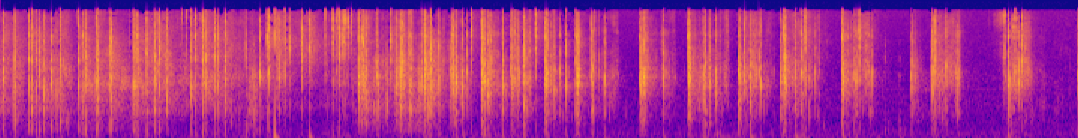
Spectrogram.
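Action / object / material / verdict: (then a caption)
tap / small plastic tablet container with tablets inside / plastic / none. Long acrylic nails quickly tap and scratch a small rectangular Bullrich tablet container, with a white plastic body and a blue plastic lid, hollow with tablets inside. A rapid stream of sharp, bright plastic clicks and dry scratchy rasps is heard, thinning into shorter bursts with brief pauses toward the end.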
